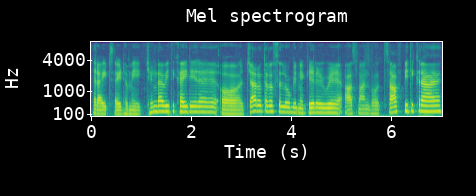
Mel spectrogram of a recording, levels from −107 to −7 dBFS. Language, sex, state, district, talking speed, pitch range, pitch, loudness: Hindi, male, Himachal Pradesh, Shimla, 215 wpm, 120-180 Hz, 150 Hz, -17 LUFS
